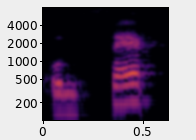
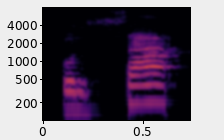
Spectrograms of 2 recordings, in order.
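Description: First: The stressed vowel sounds like 'e'. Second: The stressed vowel sounds like a short 'a'. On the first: The speaker calls it wrong. "chứ không đọc là concept nha, không đọc vần e" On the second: The speaker calls it right. "không đọc vần e nữa mà vần a"

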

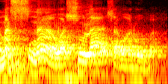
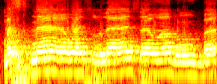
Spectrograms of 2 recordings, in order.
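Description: First: The consonant is a hissing s sound. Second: The consonant is a soft th sound. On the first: The speaker calls it wrong. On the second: The speaker calls it right. "Ujung lidah nempel gigi atas"

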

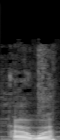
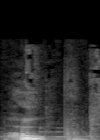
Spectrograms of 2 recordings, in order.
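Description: First: It is said as the two syllables 'a-wap'. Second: It is said as the single syllable 'hope'. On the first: This is the usual French way to say it. "en français, on dit AWAP" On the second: This is the English way to say it. "la prononciation HOPE en anglais"

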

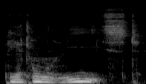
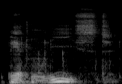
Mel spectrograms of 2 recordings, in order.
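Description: Both takes have the same delivery.

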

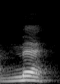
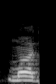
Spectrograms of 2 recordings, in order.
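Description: First: The vowel is thin, close to 'e'. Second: The vowel is thick, close to 'a'. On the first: The speaker calls it right. "me ince" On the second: The speaker calls it wrong. "ma değil"

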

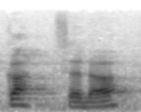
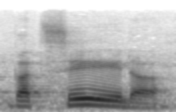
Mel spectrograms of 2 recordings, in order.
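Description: First: The stressed vowel is short, without a falling pitch. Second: The stressed vowel is lengthened, with a falling pitch. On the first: The speaker calls it wrong. "they're saying Gatseda instead of" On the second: The speaker calls it right. "Gatseda means the stress goes down and lengthened"

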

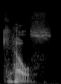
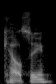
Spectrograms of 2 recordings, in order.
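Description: First: The name is said with one syllable. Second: The name is said with two syllables. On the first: The speaker calls it right. "but apparently it's Kels" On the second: The speaker calls it wrong. "apparently it's not Kelsey"

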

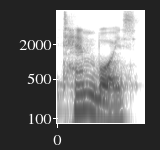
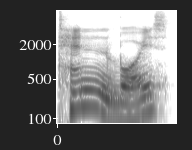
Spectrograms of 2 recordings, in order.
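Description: First: The word 'ten' ends with an 'm' sound. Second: The word 'ten' ends with a clear 'n' sound. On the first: "they say 10 boys" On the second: "So instead of saying 10 boys"

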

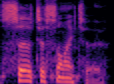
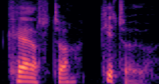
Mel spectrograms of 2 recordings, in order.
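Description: First: The C is pronounced as a soft S. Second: The C is pronounced as a hard K. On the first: The speaker calls it wrong. "So he says" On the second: The speaker calls it right. "which I would pronounce certa cito"

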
